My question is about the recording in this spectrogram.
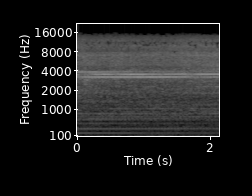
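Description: Electric pressure washer running steadily, its motor and pump giving an even hum over the hiss of the water jet spraying a car's wheel.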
